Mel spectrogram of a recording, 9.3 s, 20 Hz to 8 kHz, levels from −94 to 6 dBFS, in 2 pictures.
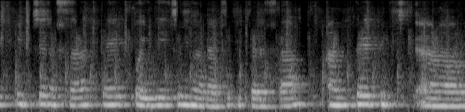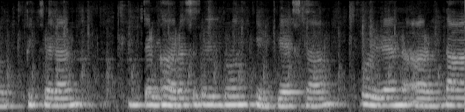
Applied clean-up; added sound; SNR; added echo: neural separator model SepFormer DNS4.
